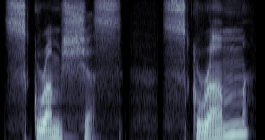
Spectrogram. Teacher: 2 syllables, with the stress on the first one.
